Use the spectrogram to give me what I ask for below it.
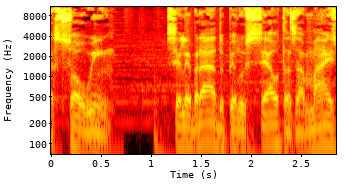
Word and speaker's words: Samhain: Como você está descobrindo, tudo começou com o festival de Samheim, que se pronuncia Sol Win, celebrado pelos celtas há mais de 2000 anos.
